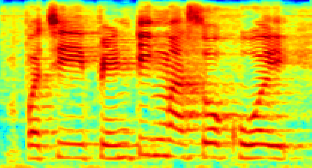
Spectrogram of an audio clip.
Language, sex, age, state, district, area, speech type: Gujarati, female, 45-60, Gujarat, Rajkot, rural, spontaneous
